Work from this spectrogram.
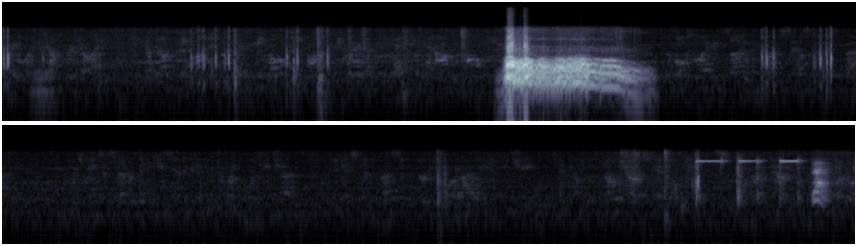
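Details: Indoors near midnight, a Husky asks to be let out with one loud, rich, wavering howl lasting about a second and a half. Quiet speech comes before it, then near silence, with a few short beeps near the end.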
